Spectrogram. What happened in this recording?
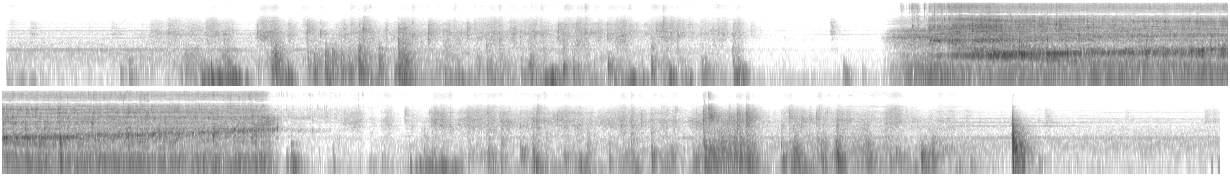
I stood up, went to the kitchen, filled my glas with fresh water and got back to my seat in the living room. I carried my phone with me.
